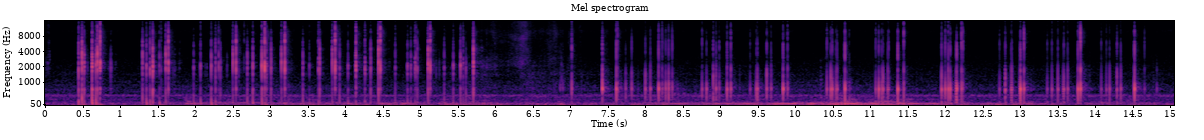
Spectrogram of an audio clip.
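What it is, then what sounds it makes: Smartphone in plastic case. A smartphone in a light plastic case is held in both hands while long nails scratch and tap on the case and back. The result is a steady stream of short, dry, bright clicks and scratchy taps that stop instantly, over a faint low hum.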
